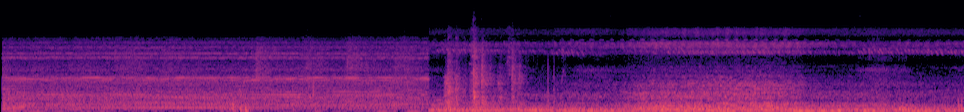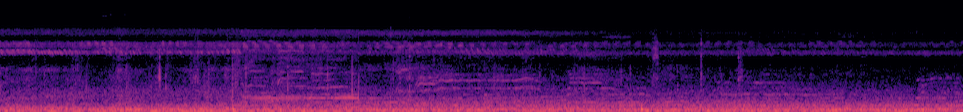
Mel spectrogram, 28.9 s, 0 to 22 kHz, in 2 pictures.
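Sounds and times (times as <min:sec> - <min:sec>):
insects chirring: 0:05.9 - 0:28.9.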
